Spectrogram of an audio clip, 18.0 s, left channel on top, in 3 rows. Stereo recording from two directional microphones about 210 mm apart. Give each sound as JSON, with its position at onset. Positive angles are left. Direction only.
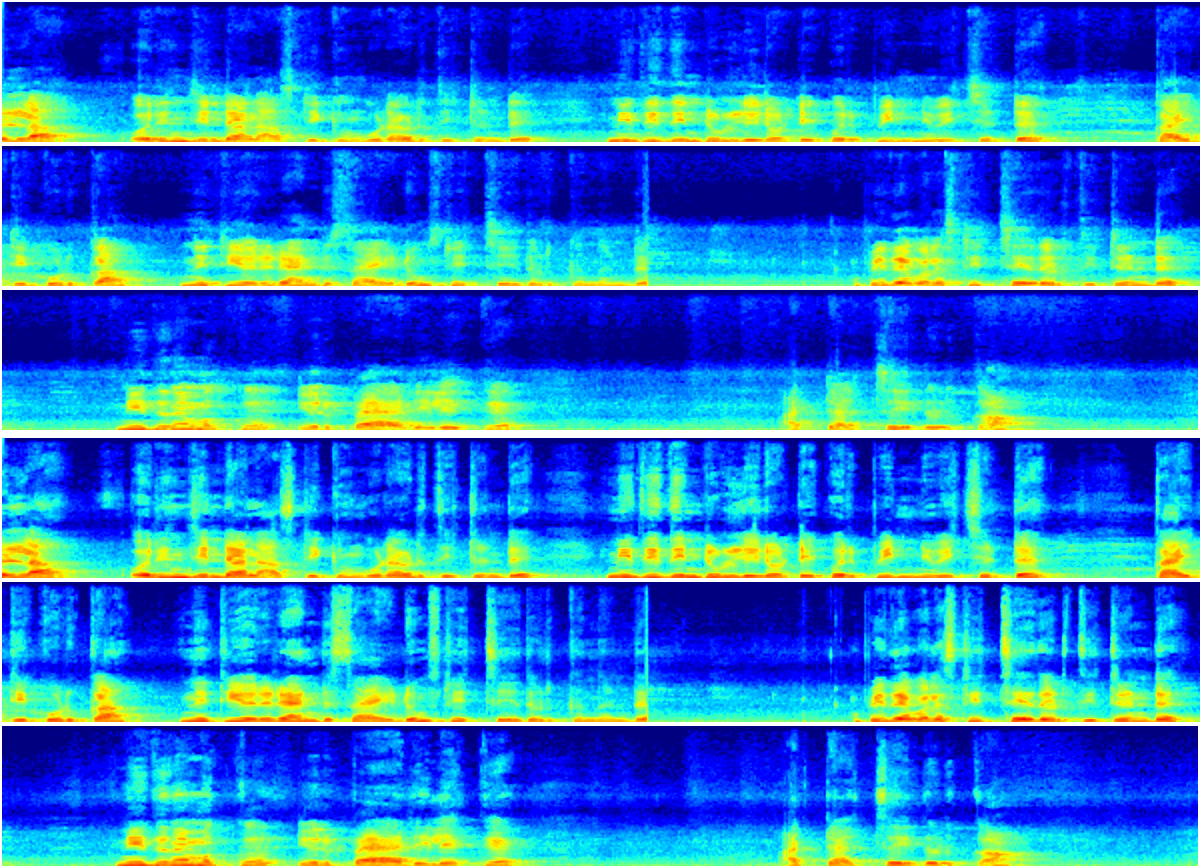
{"t": 0.0, "sound": "a woman's voice", "side_deg": -35}
{"t": 10.3, "sound": "a woman's voice", "side_deg": -35}
{"t": 13.1, "sound": "a woman's voice", "side_deg": -55}
{"t": 15.9, "sound": "a woman's voice", "side_deg": -50}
